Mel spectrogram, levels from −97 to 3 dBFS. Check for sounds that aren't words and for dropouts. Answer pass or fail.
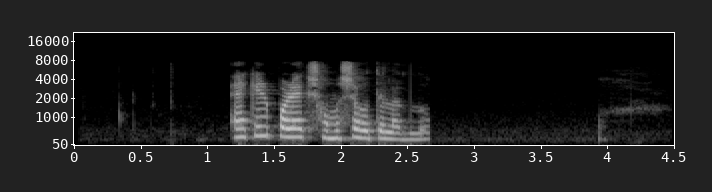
pass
